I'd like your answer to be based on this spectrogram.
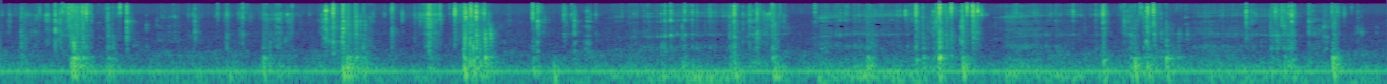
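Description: A solid, dry pink-white bar of soap is held in hand and cut with a metal utility knife blade into crumbly chips. Quick, dry scraping and crunching clicks come in an irregular stream over a steady low hum, with a few sharper, brighter snaps standing out.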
